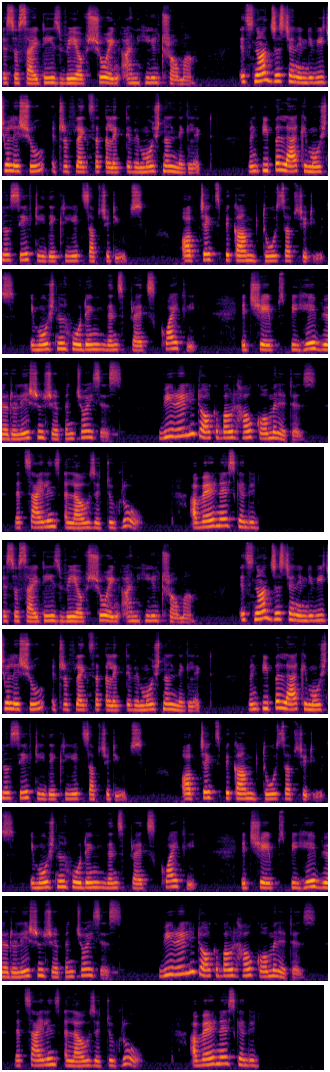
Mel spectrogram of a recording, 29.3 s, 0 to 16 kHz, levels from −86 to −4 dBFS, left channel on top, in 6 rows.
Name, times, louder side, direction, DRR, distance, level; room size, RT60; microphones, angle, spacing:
voice 1, 0.0-2.9 3.6-7.9 8.6-11.9 12.5-14.8 15.1-17.6 18.3-21.3 21.9-24.2 24.6-26.5 27.3-28.3, left 1 dB, 10° left, 3.3 m, -29 dB
head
